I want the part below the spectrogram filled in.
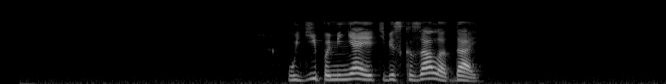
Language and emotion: Russian, angry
